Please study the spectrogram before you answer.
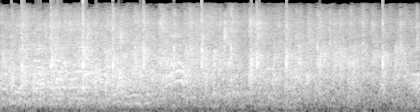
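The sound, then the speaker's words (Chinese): Audience applause at a Chinese crosstalk comedy performance, a brisk, dense clatter of clapping that is loud and fairly even, with voices mixed in. “没学之前，哎呦，您给鼓鼓掌吧，我谢谢您了”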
